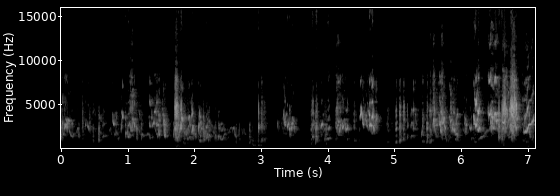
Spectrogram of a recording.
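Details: Pet budgerigars chattering happily: dense, scratchy warbling broken into short bursts, with brief pauses near the three- and four-second marks, then louder buzzy squawks toward the end.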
